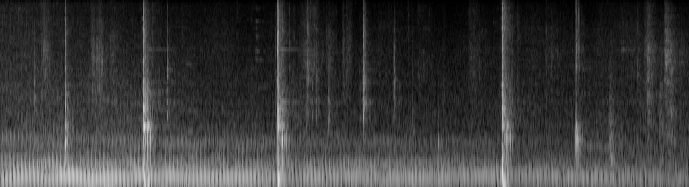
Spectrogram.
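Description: Sharp knocks of steel and wood at irregular intervals, about five of them, as an adjustable wrench is worked on the clutch nut of a Yamaha Mio's CVT clutch assembly to tighten it. A low steady hum sits underneath and fades toward the end.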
